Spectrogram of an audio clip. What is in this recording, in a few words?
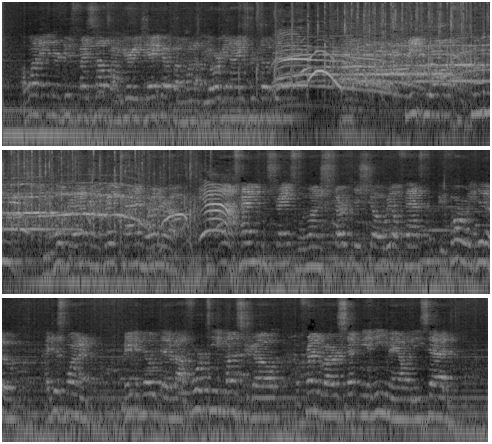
Gtr Presentation; Gretsch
